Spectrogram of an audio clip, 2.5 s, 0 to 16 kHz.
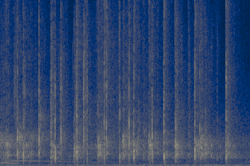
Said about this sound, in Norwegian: Og du må jo også få en liten applaus, for i 2021 så vant du UiOs utdanningspris. Gratulerer.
